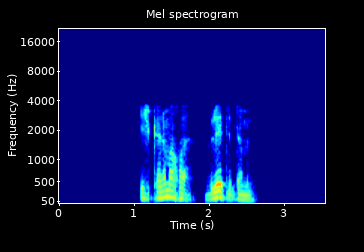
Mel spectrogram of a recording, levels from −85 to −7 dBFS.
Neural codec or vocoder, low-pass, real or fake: codec, 16 kHz, 4.8 kbps, FACodec; 3.6 kHz; fake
